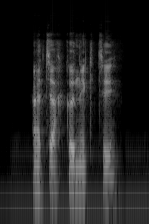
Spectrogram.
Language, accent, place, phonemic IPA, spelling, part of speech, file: French, France, Lyon, /ɛ̃.tɛʁ.kɔ.nɛk.te/, interconnecter, verb, LL-Q150 (fra)-interconnecter.wav
- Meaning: to interconnect (to connect to one another)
